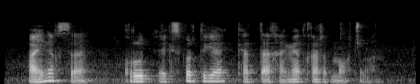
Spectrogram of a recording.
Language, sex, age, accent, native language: Uzbek, male, 18-24, Jizzax, Uzbek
